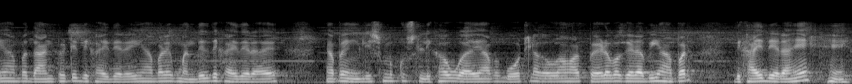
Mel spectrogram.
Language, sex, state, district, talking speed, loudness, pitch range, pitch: Hindi, male, Bihar, Jahanabad, 255 wpm, -18 LUFS, 130-145 Hz, 135 Hz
